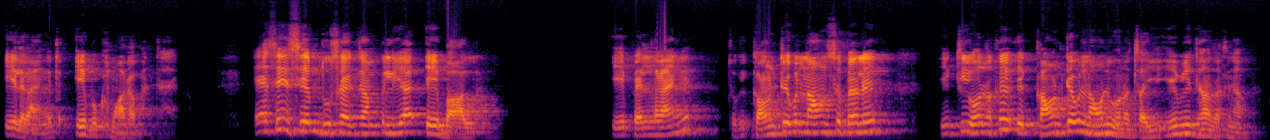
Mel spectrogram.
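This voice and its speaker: A man's voice: sits high, very animated, normal speed. A man teaching English grammar in a lesson, explaining step by step, asking questions back and repeating words. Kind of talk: classroom-style grammar lesson. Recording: echoey room, dull lo-fi sound.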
